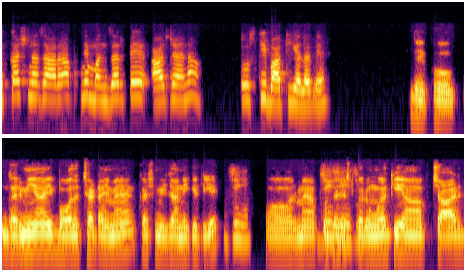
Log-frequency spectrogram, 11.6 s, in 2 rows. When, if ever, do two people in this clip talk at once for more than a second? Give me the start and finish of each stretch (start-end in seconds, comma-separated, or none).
none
